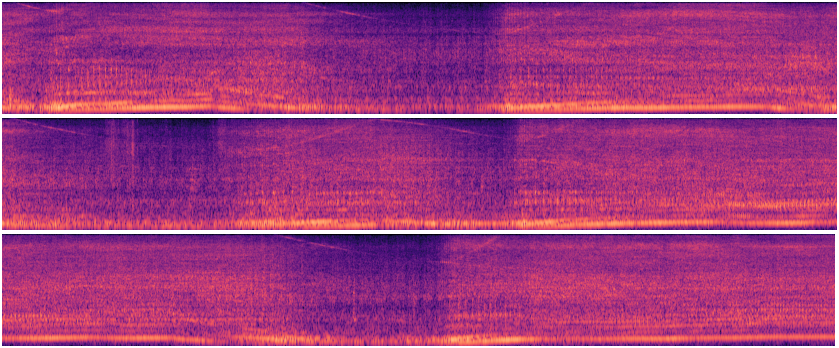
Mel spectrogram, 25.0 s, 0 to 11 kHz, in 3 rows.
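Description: UAZ off-roader's BMW 2.4-litre straight-six turbo-diesel revving up and easing off several times, its pitch climbing and dropping with each push of the throttle as it crawls through undergrowth.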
